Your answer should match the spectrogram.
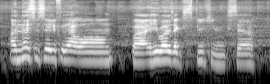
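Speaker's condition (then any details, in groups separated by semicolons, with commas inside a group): Cerebral palsy; affects legs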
